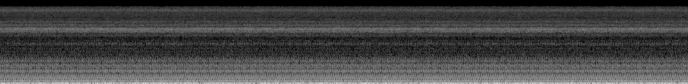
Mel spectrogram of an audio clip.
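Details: Even, deep buzzing hum with soft hiss and no breaks, from an aerosol nebulizer compressor running steadily, recorded as a 2-hour ASMR white-noise track for sleep and relaxation.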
